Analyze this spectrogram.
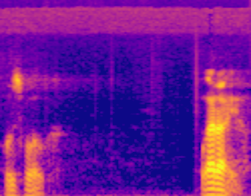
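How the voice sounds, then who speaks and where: A man's voice: normal speed, lightly acted. An actor playing a vengeful, deluded madman, accusing and melodramatic in old radio drama style. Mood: desperate, deluded. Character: raving, vengeful madman believing himself a reincarnated duke. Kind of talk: 1940s radio acting. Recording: muffled, echoing vintage radio recording.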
